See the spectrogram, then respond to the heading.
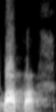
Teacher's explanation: जैसे जीभ से बोल, जैसे मान लो कि आप बोलो पापा, तो पापा बोलते हैं तो किसका किसका स्पर्श हो रहा है, दोनों ओष्ठ का स्पर्श हो रहा है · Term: स्पर्श व्यंजन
